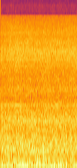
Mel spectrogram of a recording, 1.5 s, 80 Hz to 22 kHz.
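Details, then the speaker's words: AC outdoor unit compressor that would not start, now kicked on: even steady low hum with no clatter or stalling, drawing about 7 amps steadily; capacitors still to be checked. "I'm so glad it's running. That's awesome. We got to check capacitors though now. Compressor is still running."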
